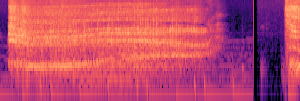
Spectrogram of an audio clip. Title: EPIC BURP COMPILATION ~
